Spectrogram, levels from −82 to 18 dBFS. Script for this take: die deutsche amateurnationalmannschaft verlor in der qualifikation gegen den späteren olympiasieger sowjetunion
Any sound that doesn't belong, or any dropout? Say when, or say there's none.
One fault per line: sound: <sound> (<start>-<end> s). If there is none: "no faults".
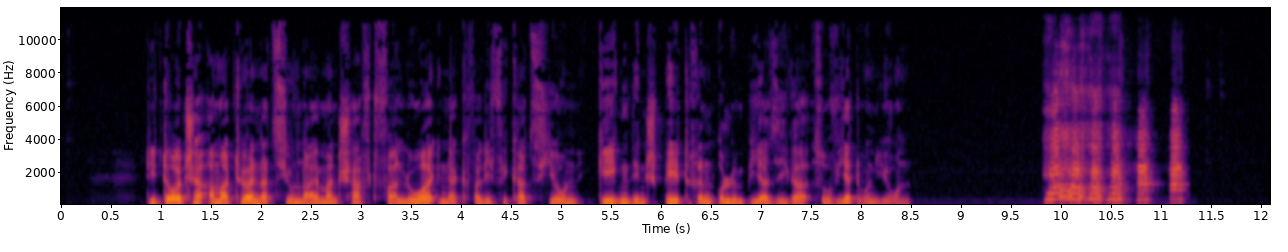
sound: laugh (9.8-11.3 s)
